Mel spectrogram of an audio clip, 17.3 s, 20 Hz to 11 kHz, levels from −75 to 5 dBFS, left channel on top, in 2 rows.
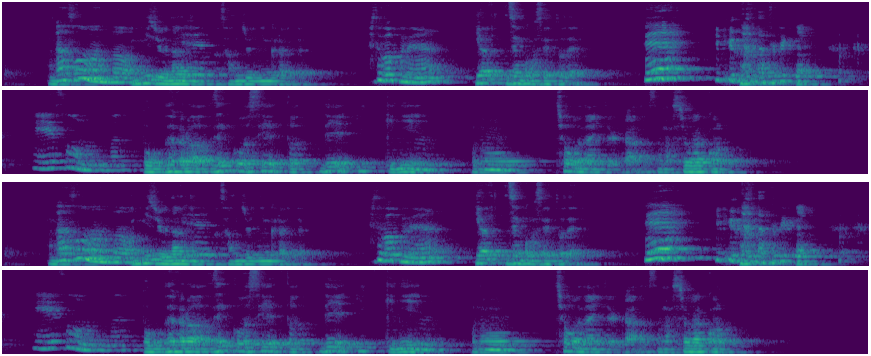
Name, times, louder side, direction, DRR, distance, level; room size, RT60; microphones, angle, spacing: voice 1, 0.5-1.4 1.7-2.1 3.7-4.4 6.4-6.8 7.1-8.0 9.0-9.9 12.8-13.0 13.5-13.8, equal, 55° left, -1 dB, 2.1 m, -29 dB
voice 2, 1.3-3.1 4.7-5.8 7.4-7.7 7.9-8.0 10.1-12.9 13.4-13.7 14.2-15.9, equal, 15° right, 0 dB, 1.6 m, -31 dB
12.0 x 7.0 x 2.3 m, 0.83 s
head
